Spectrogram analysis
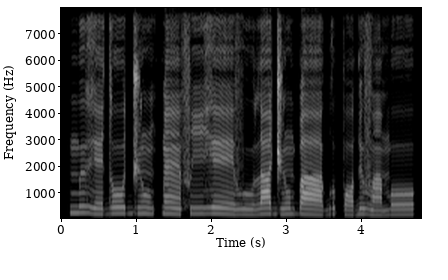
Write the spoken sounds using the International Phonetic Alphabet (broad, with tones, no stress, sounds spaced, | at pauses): m ɨ˦ ɣ e˨ d oː˦ d͡ʒ ũ˦˨ k͡p ɛ̃˦˨ f iː˦ ɣ eː˦˨ v u˨ l a˦ d͡ʒ ũ˦ ɓ aː˦˨ ɡʷ ɨ˦ p ɔ˨ ɗ ɨ˦ v ã˨ m oː˦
